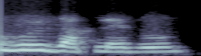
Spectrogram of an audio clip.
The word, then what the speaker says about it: vous appelez-vous: And here you can see that I'm pronouncing the S here in vous because the word after vous is appelé, which starts with the A, which is a vowel. So I say comment vous appelez-vous? So instead of sa, it is like a Z sound.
